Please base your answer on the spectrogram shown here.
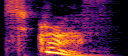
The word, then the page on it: scruff: British English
